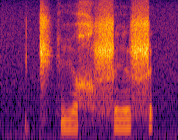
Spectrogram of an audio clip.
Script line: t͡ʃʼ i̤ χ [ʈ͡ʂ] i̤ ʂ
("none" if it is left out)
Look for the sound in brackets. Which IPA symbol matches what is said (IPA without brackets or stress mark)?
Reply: ʂ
